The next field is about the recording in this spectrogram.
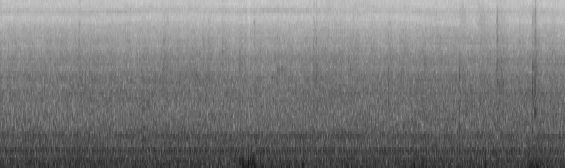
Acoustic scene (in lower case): street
